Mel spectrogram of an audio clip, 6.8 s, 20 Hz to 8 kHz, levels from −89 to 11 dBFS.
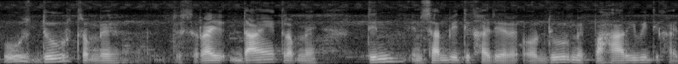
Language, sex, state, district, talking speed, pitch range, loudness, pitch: Hindi, male, Arunachal Pradesh, Papum Pare, 195 wpm, 95-115 Hz, -22 LUFS, 105 Hz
